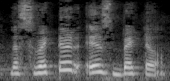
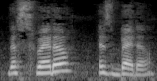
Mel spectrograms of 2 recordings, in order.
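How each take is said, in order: First: The middle T sounds are a clear T. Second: The middle T sounds turn into a D.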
